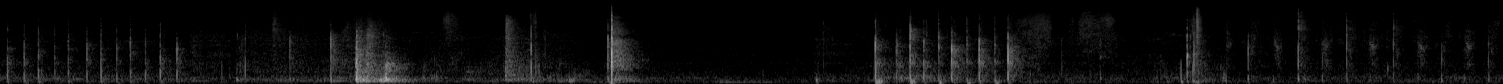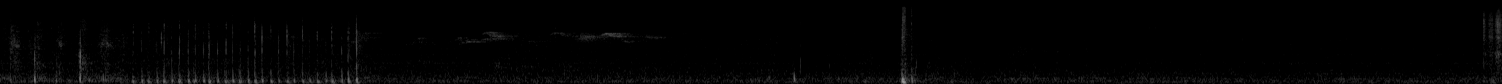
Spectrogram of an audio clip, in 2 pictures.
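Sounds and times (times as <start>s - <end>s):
hands snapping: 0.0s - 2.0s, 6.0s - 6.4s, 8.8s - 10.3s, 11.9s - 18.7s
light hand taps: 0.0s - 3.5s, 8.8s - 10.3s.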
